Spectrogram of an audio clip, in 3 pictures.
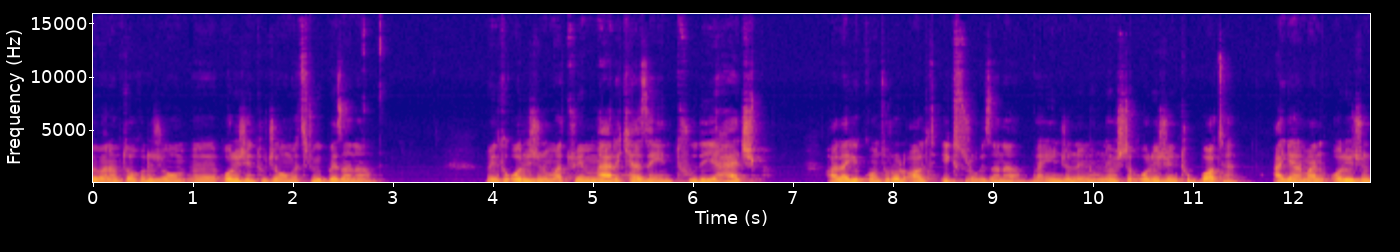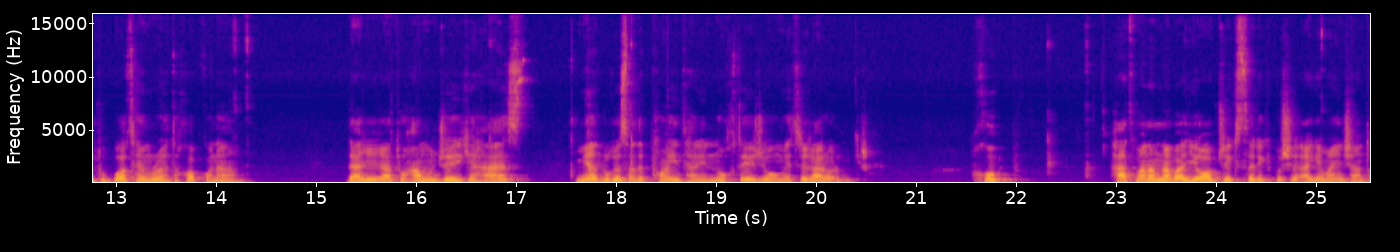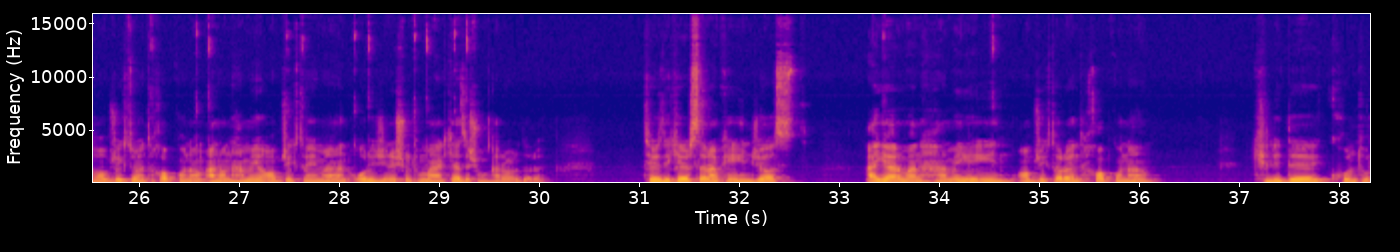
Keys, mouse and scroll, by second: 8.3 ctrl+alt+x, 16.7-20.5 middle drag, 20.5-21.1 scroll down 5, 21.1-22.4 scroll up 1, 22.4-23.1 shift+middle drag, 23.1-24.1 scroll up 2, 24.1-25.1 scroll down 1, 25.1 drag, 26.6 click, 27.5 click, 28.2 click, 28.8 drag, 29.2 click, 33.5 drag.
